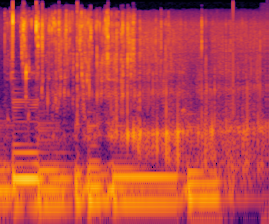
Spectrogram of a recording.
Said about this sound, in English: So let's open a bottle and get on with the show.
